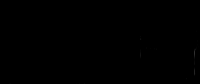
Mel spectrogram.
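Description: Near silence: quiet room tone, with a faint breath about one and a half seconds in.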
